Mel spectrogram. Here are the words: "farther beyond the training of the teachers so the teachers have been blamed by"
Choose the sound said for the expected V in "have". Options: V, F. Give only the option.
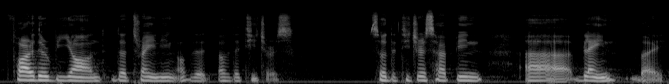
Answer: V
